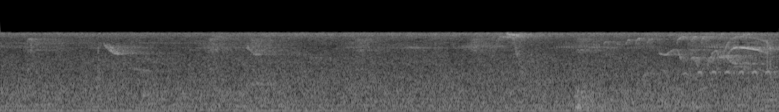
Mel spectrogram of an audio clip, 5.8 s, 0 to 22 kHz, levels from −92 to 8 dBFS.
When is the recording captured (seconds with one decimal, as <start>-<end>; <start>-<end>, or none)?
0.0-0.4; 3.9-5.8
